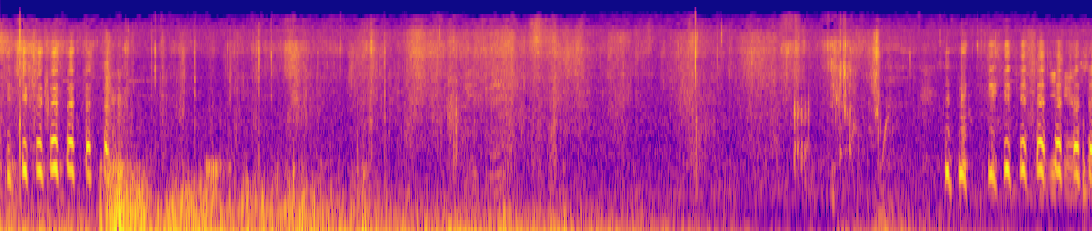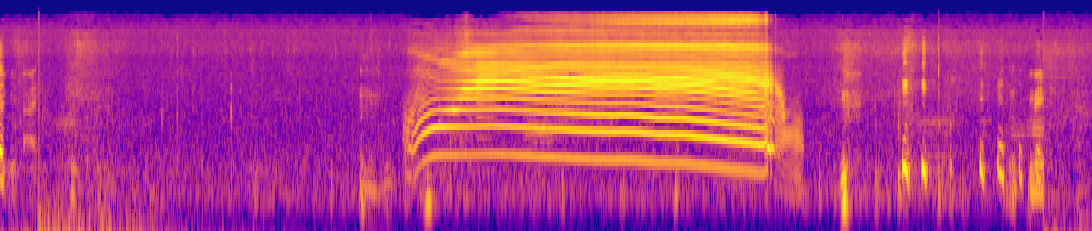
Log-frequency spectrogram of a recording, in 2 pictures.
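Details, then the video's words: American bullfrog caught by hand during catch and release, held and then set down. A loud, harmonic, slightly falling wail lasts about three and a half seconds, with voices talking before and after it outdoors. "Screaming bullfrog"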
